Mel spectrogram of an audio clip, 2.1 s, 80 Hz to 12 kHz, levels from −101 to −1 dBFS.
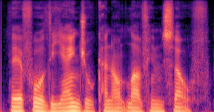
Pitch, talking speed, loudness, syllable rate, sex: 110 Hz, 170 wpm, -16 LUFS, 6.3 syllables/s, male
